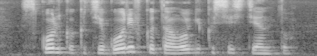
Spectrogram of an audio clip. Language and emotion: Russian, neutral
